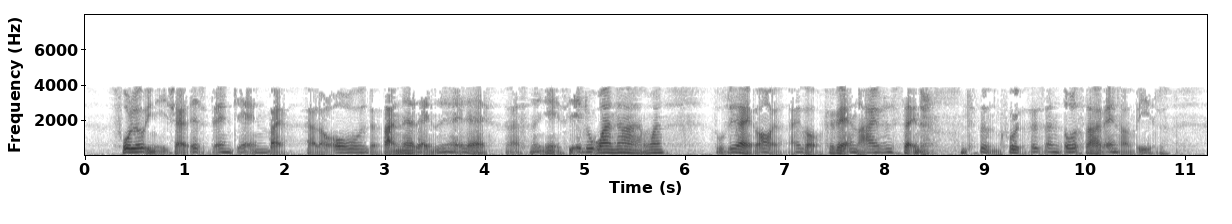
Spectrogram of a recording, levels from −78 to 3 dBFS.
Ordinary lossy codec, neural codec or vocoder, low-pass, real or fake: AAC, 16 kbps; autoencoder, 22.05 kHz, a latent of 192 numbers a frame, VITS, trained on many speakers; 7.2 kHz; fake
